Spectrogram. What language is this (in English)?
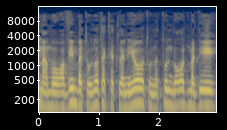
Hebrew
